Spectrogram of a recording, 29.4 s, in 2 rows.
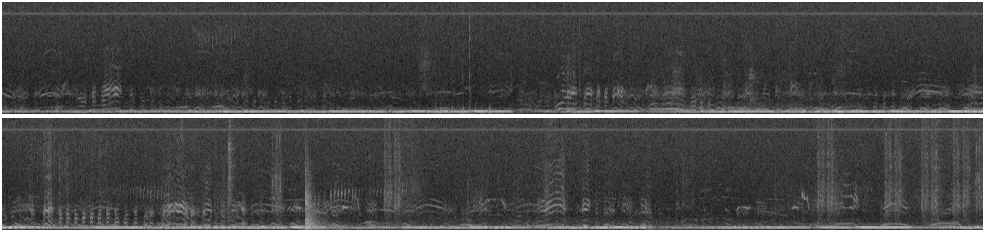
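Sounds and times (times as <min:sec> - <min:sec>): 
greater prairie-chickens booming: 0:00.0 - 0:29.4
loud thump: 0:19.2 - 0:19.9.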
